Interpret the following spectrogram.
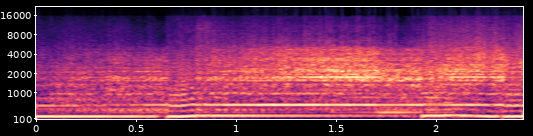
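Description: Live band playing loud, with long sustained distorted notes that step up in pitch about half a second in and shift again near the end.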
